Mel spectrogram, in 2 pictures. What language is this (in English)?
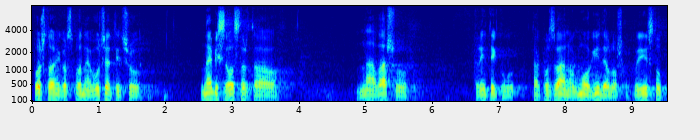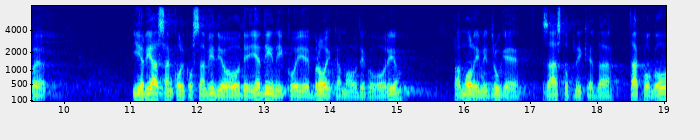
Croatian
